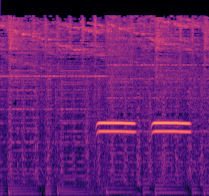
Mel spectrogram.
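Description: Two loud, steady two-note blasts of a steam locomotive whistle, each just under a second long, sound in the second half over bouncy instrumental music with a pulsing bass.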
